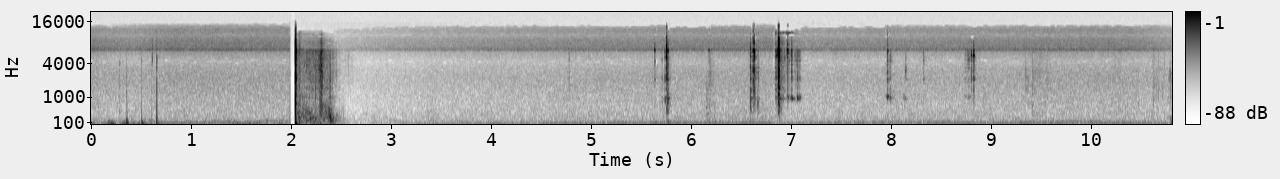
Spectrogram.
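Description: A single sharp knock about two seconds in. Later, a handful of short light clicks come between about six and nine seconds in as a 1916 Lee Enfield .303 rifle is handled.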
